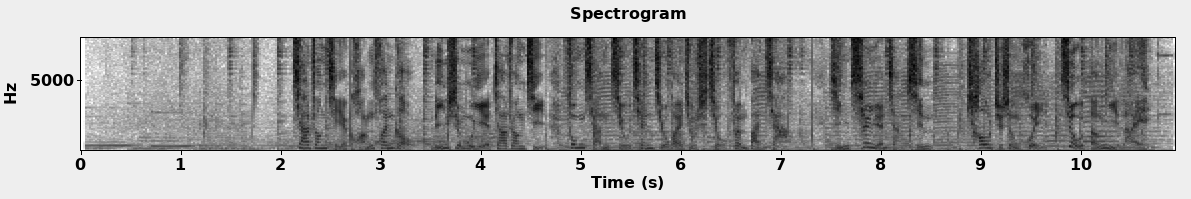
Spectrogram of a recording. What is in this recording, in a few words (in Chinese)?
时尚家居家具家装促销广告; 林氏木业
